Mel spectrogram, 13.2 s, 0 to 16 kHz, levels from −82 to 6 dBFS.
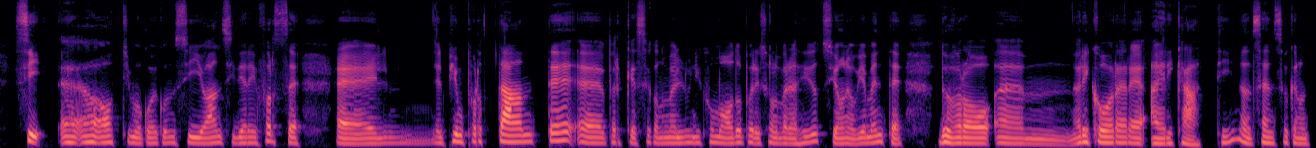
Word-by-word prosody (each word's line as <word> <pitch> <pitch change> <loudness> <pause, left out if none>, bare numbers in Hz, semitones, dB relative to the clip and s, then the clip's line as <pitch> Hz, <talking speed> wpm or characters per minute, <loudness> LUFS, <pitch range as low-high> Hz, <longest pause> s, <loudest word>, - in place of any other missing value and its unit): Sì, 320 +1 +3
ehm, 150 0 0
è 150 - -1
o 150 -2 +3
ottimo 150 -2 -2
come 135 0 -3
consiglio, 140 -1 -2
anzi 140 +1 -2
direi 140 0 -1
forse, 140 -5 -2 0.3
ehm, 125 -1 +2
il 130 +2 -6
uhm, 65 - -12
il 140 - -5
più 180 - +2
importante, 170 +3 +4
ehm, 140 -4 +1
perché 140 0 -6
secondo 135 0 -6
me 135 0 -1
è - - 0
l'unico 145 +2 -4
modo 140 0 0
per 155 +1 -3
risolvere 130 -1 -3
la 120 - -2
situazione, 145 -3 -2
ovviamente, 135 +1 -1 0.3
dovrò, 135 -3 +4
ehm, 120 -6 -3
ricorrere 145 -3 +3
ai 130 -1 +1
ricatti 125 - -2
nel 155 - -1
senso 145 -1 -1
che 135 - -4
non 125 -1 -2
140 Hz, 170 wpm, -23 LUFS, 130-150 Hz, 0.3 s, importante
